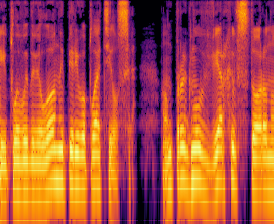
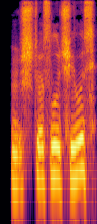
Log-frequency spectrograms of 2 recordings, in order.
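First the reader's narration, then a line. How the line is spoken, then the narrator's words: Sleepy question. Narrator (Russian): сонно спросил он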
